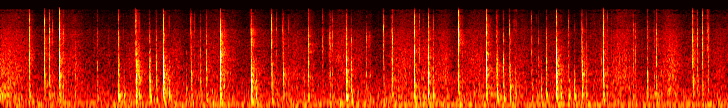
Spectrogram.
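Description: Faint typing on a keyboard: quick, irregular key clicks, several a second, with short pauses between runs.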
